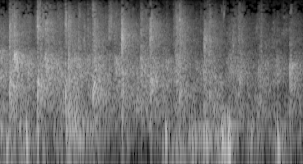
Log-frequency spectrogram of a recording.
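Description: An audience applauds steadily to welcome two speakers giving a talk about tracking in podcasts, many hands clapping in a dense, crackling wash that holds at a fairly even loudness for about three seconds, with no voices over it.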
